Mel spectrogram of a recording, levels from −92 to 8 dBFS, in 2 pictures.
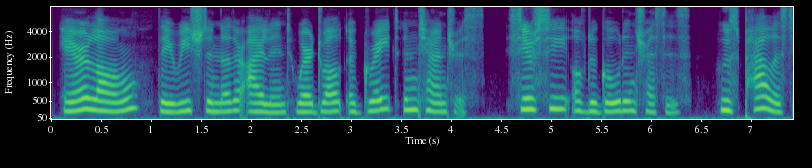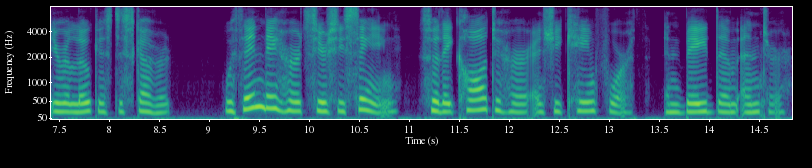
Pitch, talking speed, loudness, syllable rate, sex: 240 Hz, 155 wpm, -17 LUFS, 4.9 syllables/s, female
